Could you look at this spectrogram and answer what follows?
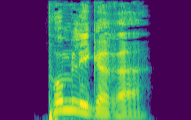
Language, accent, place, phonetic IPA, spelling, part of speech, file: German, Germany, Berlin, [ˈpʊmlɪɡəʁə], pummligere, adjective, De-pummligere.ogg
- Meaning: inflection of pummlig: 1. strong/mixed nominative/accusative feminine singular comparative degree 2. strong nominative/accusative plural comparative degree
